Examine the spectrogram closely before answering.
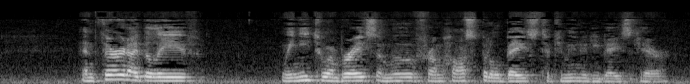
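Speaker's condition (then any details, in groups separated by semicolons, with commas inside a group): No condition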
